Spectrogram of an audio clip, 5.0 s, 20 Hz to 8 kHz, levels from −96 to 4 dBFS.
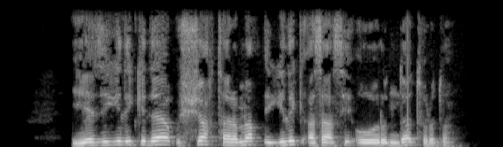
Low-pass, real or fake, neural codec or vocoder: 7.2 kHz; real; none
